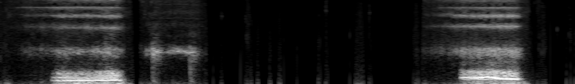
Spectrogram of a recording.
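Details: Biske, a female Yorkshire Terrier pet, snoring in her sleep: two low, rasping snore breaths roughly four seconds apart with a brief softer snort between them, otherwise quiet.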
